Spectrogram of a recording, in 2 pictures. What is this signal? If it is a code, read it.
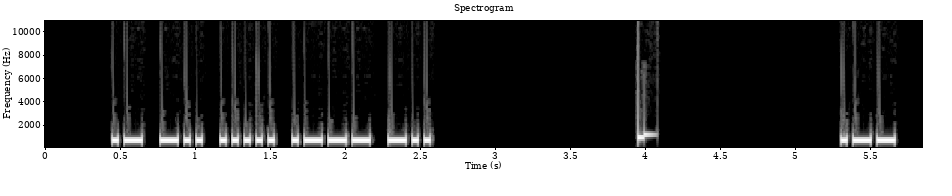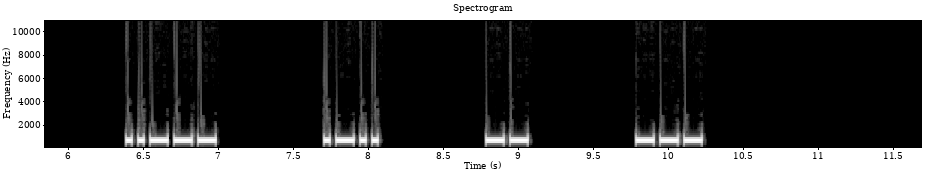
Morse code, heard as a keyed tone, about 30 wpm, spaced as for 15 wpm, 700 Hz. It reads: AD5JD W2LMO
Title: USA Call Signs - 5 Characters - 6x Character Spacing - 30wpm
